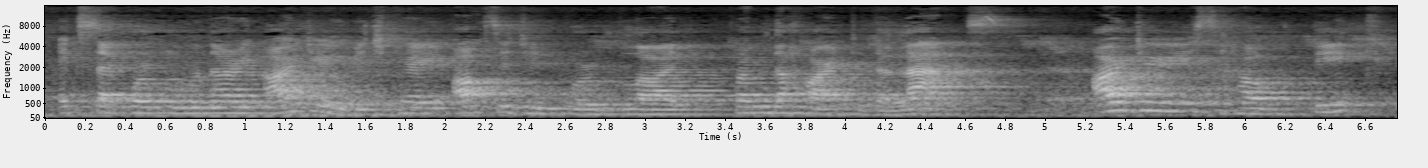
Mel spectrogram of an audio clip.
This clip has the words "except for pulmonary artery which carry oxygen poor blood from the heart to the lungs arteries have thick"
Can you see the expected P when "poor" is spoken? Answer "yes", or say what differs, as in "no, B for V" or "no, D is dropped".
no, F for P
